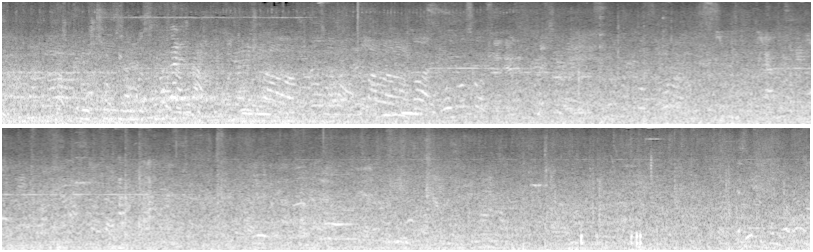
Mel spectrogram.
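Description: A crowd of people chatters nearby outdoors.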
